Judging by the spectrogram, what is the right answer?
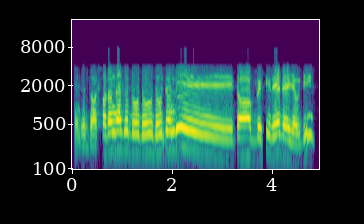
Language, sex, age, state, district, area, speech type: Odia, male, 45-60, Odisha, Ganjam, urban, conversation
